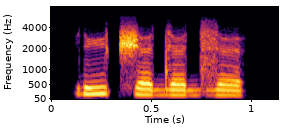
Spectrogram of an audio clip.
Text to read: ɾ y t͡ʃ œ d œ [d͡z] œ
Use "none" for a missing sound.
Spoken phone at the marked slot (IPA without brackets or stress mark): d͡z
